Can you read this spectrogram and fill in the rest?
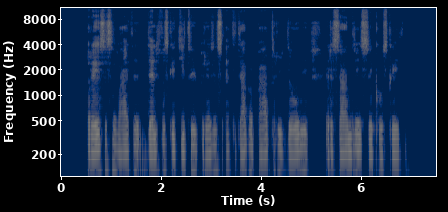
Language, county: Lithuanian, Vilnius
